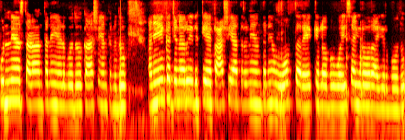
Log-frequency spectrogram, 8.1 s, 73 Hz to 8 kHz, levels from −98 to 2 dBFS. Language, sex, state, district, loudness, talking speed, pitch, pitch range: Kannada, female, Karnataka, Chamarajanagar, -14 LUFS, 110 wpm, 240 Hz, 225-255 Hz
